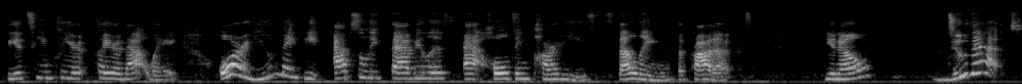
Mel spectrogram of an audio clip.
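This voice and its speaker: A woman's voice: high-pitched, big pitch swings, measured pace, low-quality recording. A woman speaking as a sales director on a team call, giving a motivational talk in an encouraging, conversational and emphatic manner. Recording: noticeable background noise, hum.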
